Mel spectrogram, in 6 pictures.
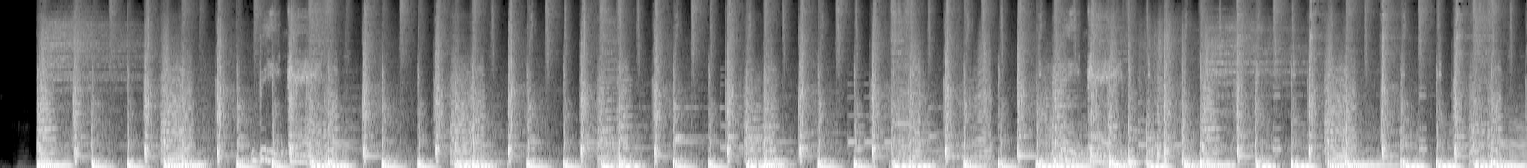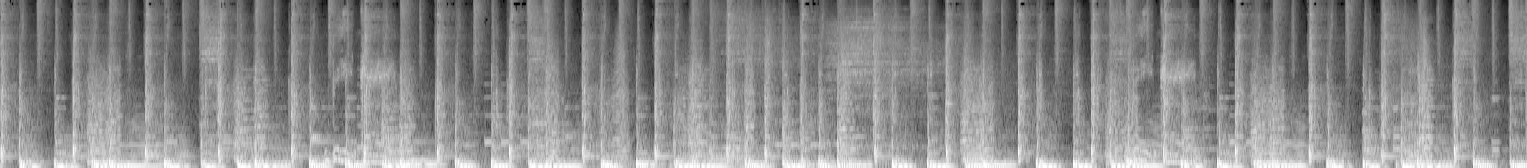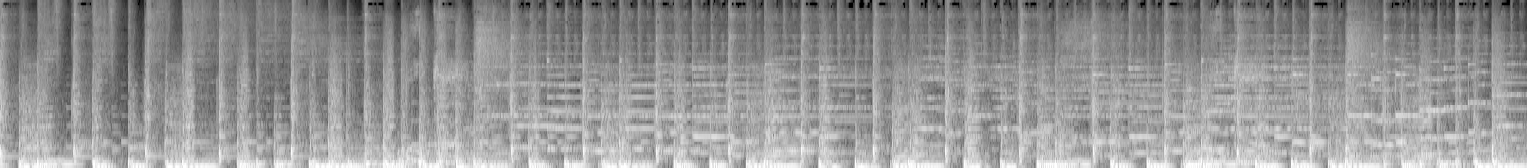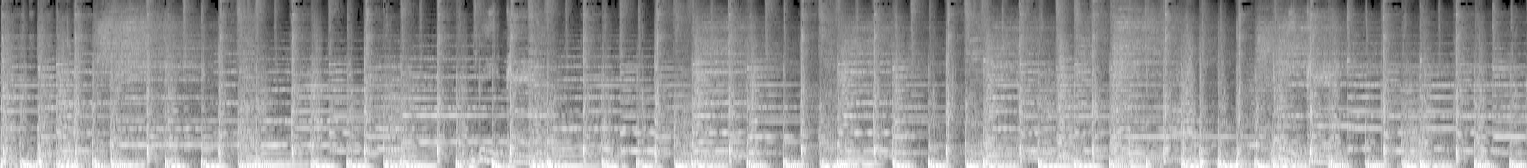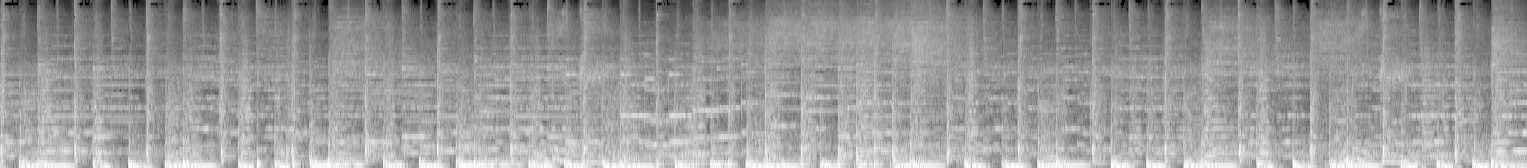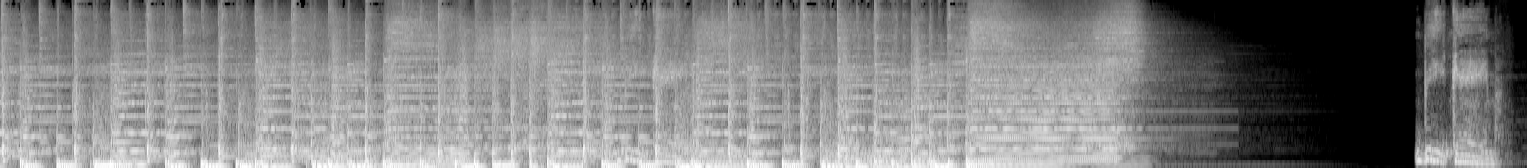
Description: Uplifting
Ionian/Major
happy
bouncy
groovy
drums
brass
electric guitar
bass guitar
strings
rock and roll
big band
